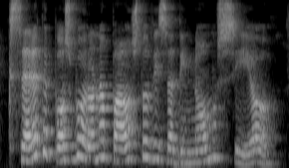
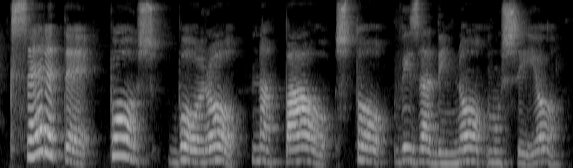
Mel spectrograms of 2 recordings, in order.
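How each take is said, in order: First: Ξέρετε πώς μπορώ να πάω στο Βυζαντινό Μουσείο? at brisk native speed; quick everyday pace; fast natural take. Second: Slow, careful Ξέρετε πώς μπορώ να πάω στο Βυζαντινό Μουσείο; for learners; slow demo. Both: Shown as a demonstration.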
